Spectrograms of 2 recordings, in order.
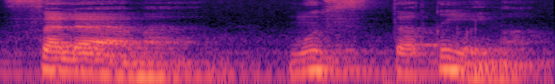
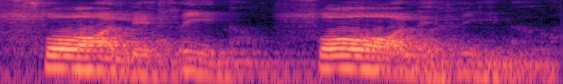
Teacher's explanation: سین ہے، پتلا ادا کیا جاتا ہے، سلام، مستقیم، لیکن صاد کو موٹا ادا کیا جاتا ہے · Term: تفخیم و ترقیق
